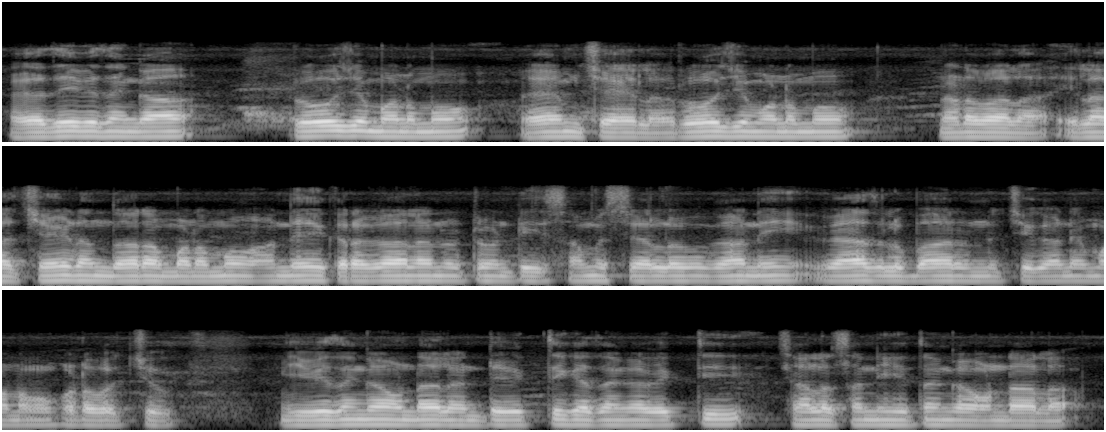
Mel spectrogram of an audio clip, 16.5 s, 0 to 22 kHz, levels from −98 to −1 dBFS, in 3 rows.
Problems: constant background noise, background conversations at intervals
